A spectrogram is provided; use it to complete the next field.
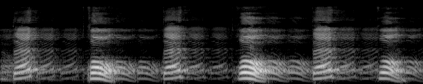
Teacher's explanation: جب آپ قو کو موٹا کرنے کی کوشش کریں کیونکہ یہ موٹے حروف میں سے ہے تو پھر تا موٹا نہ ہو, تا باریک قو موٹا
